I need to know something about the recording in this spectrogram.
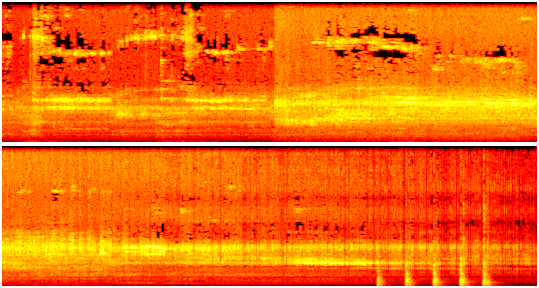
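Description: Angle grinder cutting down rounded nuts on a car's gearbox bracket support, a steady high grinding whose pitch drops near the end. In the last second, a ratchet wrench clicks about three times a second.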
